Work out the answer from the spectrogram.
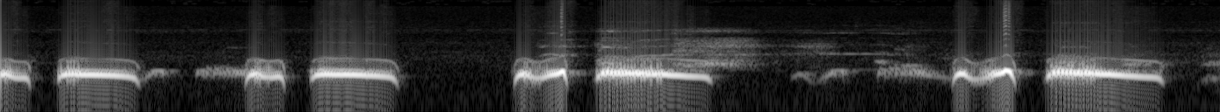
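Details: Spotted dove of Malaysian stock cooing in the methodical thúc gù style. Deep, mellow, two-part phrases repeat: a quick double-hump note, then a drawn-out level coo, about four phrases in six seconds. Faint soft chirps sound in the background.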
